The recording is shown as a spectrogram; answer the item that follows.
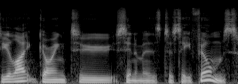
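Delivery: ordinary talk, nothing marked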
